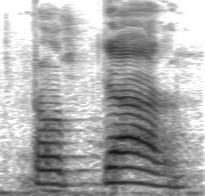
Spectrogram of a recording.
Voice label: my chest THotcar, Andamanese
